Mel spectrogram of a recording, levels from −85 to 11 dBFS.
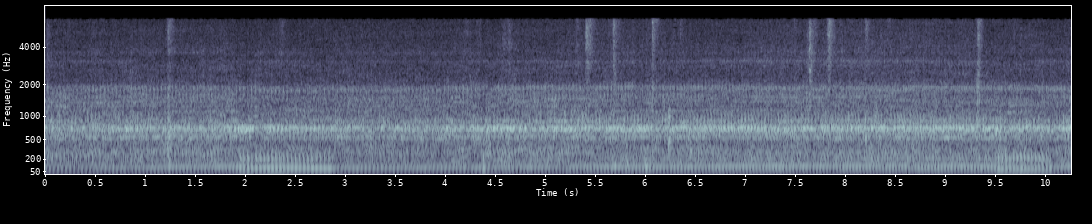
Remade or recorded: recorded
